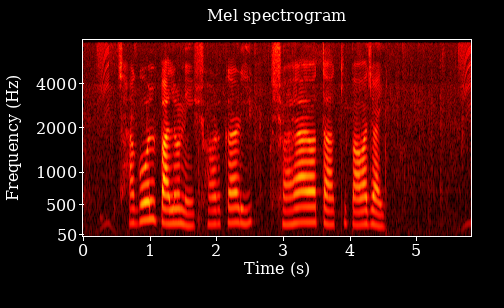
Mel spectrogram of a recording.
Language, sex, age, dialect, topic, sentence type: Bengali, female, <18, Rajbangshi, agriculture, question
